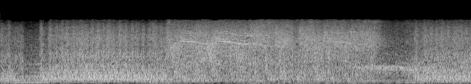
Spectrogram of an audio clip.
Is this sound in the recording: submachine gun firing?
yes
